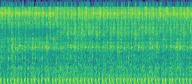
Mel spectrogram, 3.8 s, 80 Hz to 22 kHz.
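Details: Honda NX 250 single-cylinder at idle: loose metallic rattle on every beat, steady rhythm; engine rattle, source unclear.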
